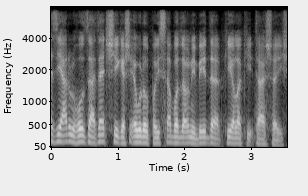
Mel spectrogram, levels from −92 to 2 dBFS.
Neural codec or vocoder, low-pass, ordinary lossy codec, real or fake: codec, 16 kHz in and 24 kHz out, 0.9 kbps, LongCat-Audio-Codec, four codebook decoder; 7.2 kHz; none; fake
